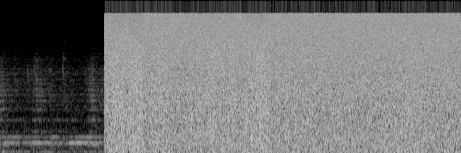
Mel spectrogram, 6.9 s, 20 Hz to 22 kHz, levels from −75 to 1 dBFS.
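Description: From 1.57 s to the end, the audio turns into loud, harsh broadband noise: samples built from the wrong bytes, so the fast-changing low bits dominate each value.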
